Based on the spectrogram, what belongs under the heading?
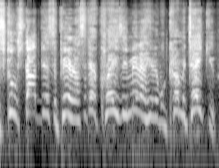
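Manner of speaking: high-pitched parental warning; worked-up dad telling off a child; frantic scolding. Retold or imitated. Scolding daughter who hid.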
